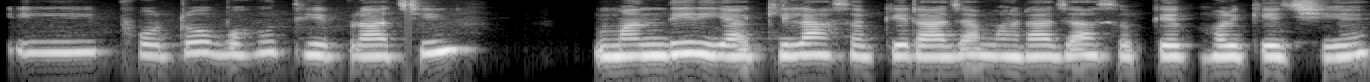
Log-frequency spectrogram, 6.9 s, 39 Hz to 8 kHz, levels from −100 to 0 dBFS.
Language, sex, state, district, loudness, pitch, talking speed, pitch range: Maithili, female, Bihar, Saharsa, -19 LUFS, 220 Hz, 130 wpm, 210-255 Hz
